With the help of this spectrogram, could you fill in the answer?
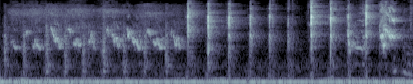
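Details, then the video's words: Pet budgies chirping: fast warbling chatter that turns into a series of sharp clicking chirps about every fifth of a second, with a steady low hum underneath. "CUTE PET BUDGIES CHIRPING"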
